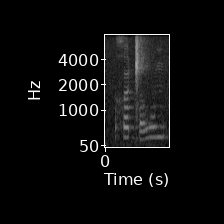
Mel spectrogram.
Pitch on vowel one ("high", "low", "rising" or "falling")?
rising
